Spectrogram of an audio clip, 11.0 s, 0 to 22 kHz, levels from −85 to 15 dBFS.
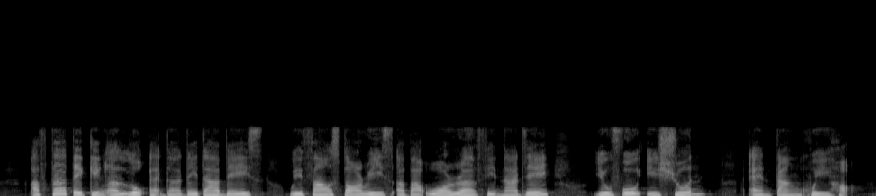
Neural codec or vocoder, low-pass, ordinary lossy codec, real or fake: codec, 16 kHz, 4 kbps, FreqCodec, larger model; none; none; fake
